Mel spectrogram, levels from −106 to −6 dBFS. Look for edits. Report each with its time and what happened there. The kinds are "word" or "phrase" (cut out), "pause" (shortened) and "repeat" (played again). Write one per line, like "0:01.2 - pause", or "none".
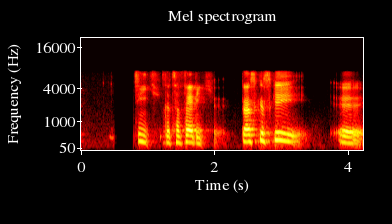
0:01.2 - phrase

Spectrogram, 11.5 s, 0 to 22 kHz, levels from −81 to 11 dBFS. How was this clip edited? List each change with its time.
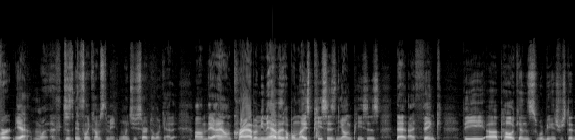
none

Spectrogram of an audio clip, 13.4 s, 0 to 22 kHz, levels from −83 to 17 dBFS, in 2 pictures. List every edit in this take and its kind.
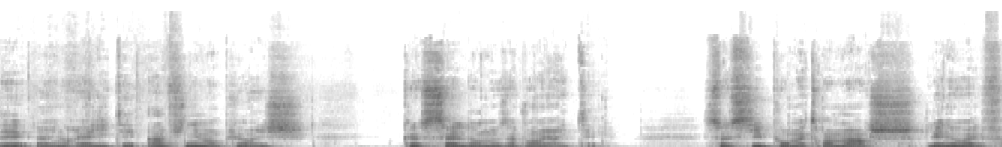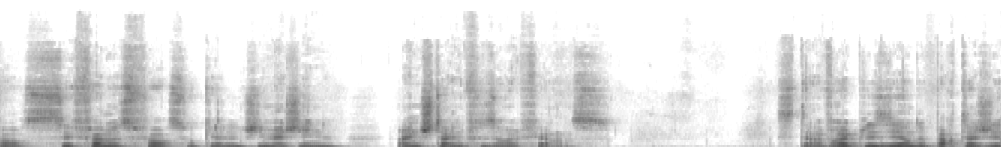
none

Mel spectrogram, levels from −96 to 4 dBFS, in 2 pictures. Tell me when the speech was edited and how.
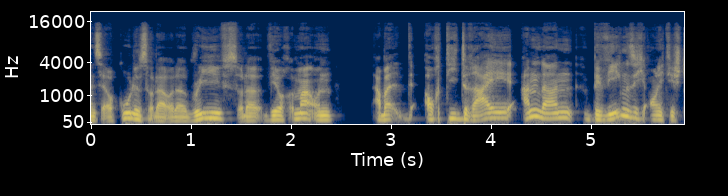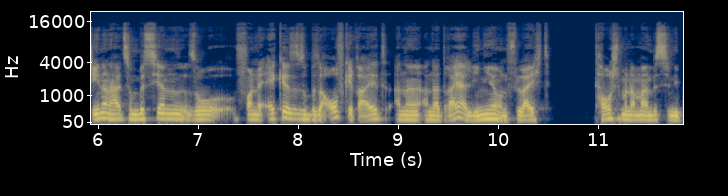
none

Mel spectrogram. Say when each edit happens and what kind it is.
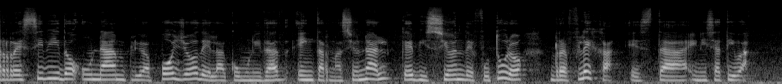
none

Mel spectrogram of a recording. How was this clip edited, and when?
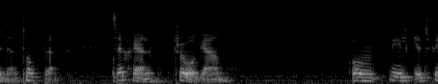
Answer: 0:01.1 - word

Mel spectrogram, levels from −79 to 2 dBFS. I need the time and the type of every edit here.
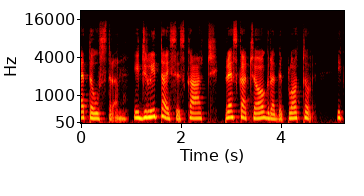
0:01.0 - pause
0:02.8 - pause

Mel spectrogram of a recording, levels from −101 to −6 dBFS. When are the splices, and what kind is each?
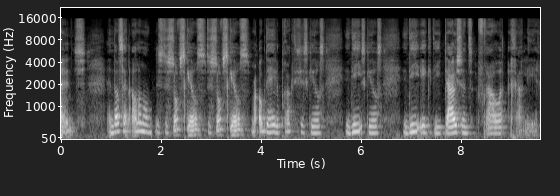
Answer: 0:01.8 - word
0:02.9 - repeat
0:06.0 - repeat

